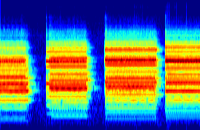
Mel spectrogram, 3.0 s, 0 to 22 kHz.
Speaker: this v21 is ready to go that's a good sounding v21 it sounds clear it sounds clean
